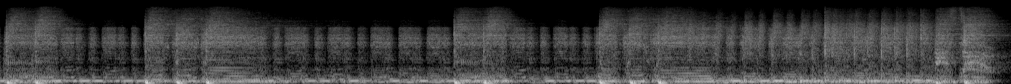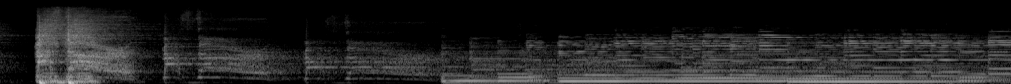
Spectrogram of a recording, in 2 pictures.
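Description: A heavy metal song plays loudly on the radio station Rádio Wave, with driving distorted guitars and shouted vocals for about ten seconds, then a brief break into a quieter, slower section of sustained guitar tones.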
